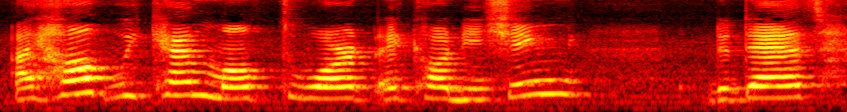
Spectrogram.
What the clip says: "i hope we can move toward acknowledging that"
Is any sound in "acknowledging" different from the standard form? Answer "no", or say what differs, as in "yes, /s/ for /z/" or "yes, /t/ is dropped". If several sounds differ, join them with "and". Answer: yes, /n/ is dropped and /ʃ/ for /dʒ/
